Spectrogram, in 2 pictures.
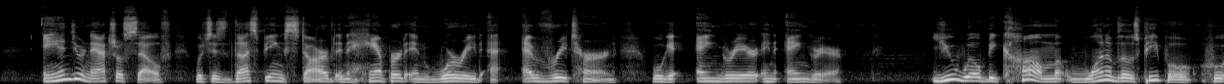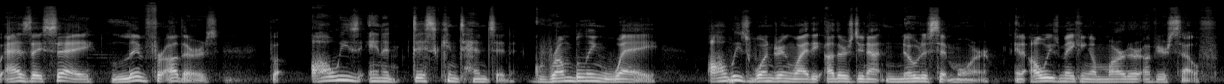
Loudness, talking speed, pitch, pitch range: -21 LUFS, 145 wpm, 140 Hz, 130-155 Hz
